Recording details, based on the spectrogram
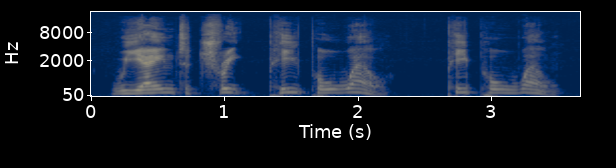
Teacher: Now when we say the word people, it normally has a l at the end. But again, I've dropped this so I can get faster to the next word.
